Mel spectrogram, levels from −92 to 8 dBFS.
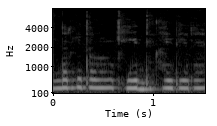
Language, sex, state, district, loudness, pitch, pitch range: Hindi, female, Uttar Pradesh, Deoria, -41 LUFS, 265 Hz, 265-275 Hz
